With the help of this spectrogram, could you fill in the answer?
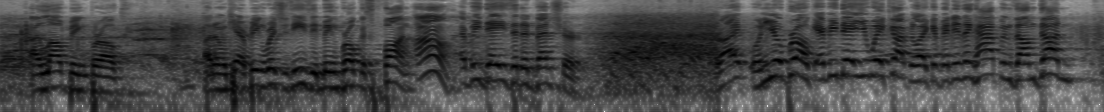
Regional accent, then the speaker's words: India; I'm Indian. All my friends are white.

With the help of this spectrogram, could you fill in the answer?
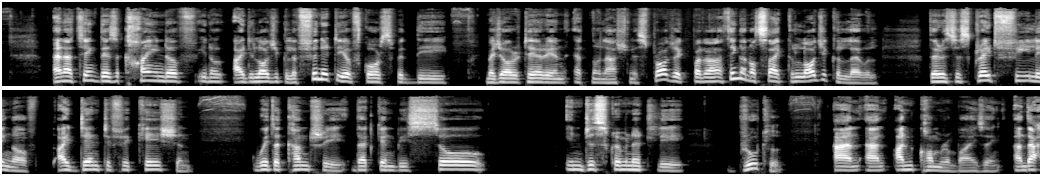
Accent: India; I grew up in India in a Hindu nationalist family

